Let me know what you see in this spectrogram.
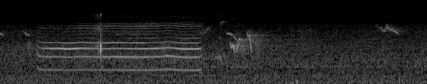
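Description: Cat giving a long, steady-pitched yowl of about a second and a half that cuts off abruptly, with a sharp click partway through, followed by a few short, high falling chirps.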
